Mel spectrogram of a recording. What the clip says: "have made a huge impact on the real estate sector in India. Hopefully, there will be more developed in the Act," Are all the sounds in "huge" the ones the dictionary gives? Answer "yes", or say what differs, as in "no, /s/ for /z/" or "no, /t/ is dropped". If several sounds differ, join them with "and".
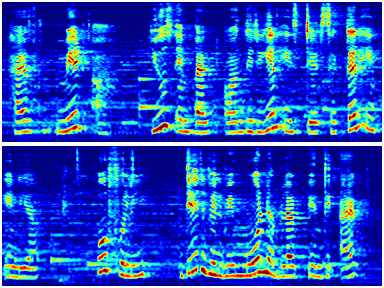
no, /z/ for /dʒ/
